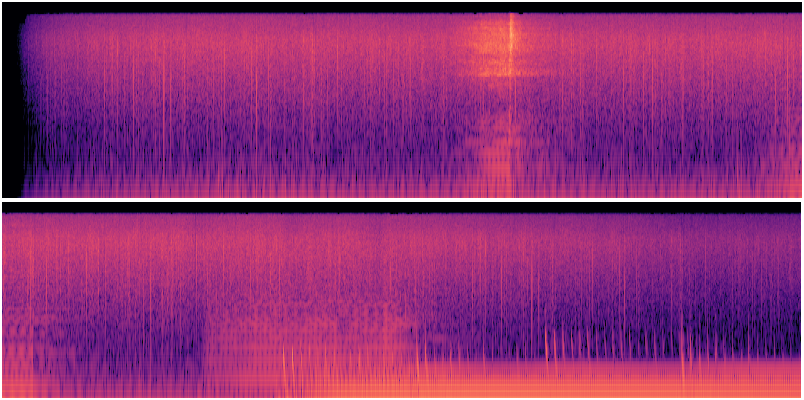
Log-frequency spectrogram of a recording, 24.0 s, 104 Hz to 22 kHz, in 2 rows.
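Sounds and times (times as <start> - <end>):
static hiss: 0.3 - 23.9
low electronic drone: 6.7 - 8.8, 11.3 - 13.3, 15.0 - 23.9.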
